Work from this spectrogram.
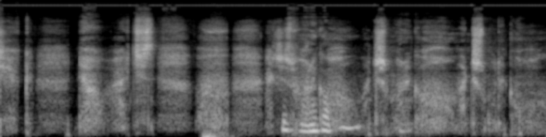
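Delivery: very soft, whispered mutter under the breath. Game master voicing Evan muttering to himself as a player approaches, very soft muttering. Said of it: "muttering in a very soft tone, still visibly shaking".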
